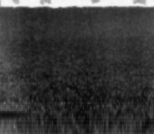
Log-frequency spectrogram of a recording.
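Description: Steady ocean surf washes and rolls continuously, a broad hiss of breaking waves with a low rumble underneath, even in loudness, with some wind mixed in and no voices.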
